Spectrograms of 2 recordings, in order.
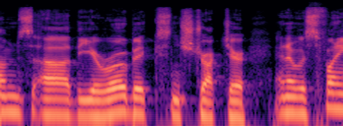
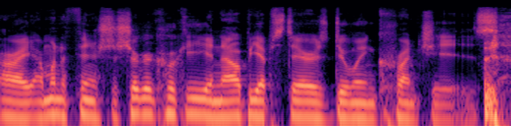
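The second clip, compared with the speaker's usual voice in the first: put-on deadpan delivery; 3 semitones lower than usual. Retelling a TV scene where Jill answers Beth: deadpan Jill imitation. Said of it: "She gives Beth this deadpan look and like".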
